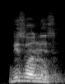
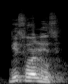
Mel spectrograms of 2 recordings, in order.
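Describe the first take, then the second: Both takes have the same delivery.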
